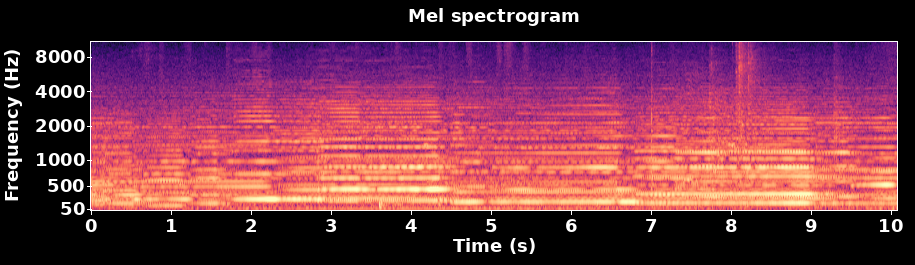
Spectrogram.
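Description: String quartet of two violins, viola and cello playing long, sustained bowed notes, the cello holding low notes beneath the upper strings.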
